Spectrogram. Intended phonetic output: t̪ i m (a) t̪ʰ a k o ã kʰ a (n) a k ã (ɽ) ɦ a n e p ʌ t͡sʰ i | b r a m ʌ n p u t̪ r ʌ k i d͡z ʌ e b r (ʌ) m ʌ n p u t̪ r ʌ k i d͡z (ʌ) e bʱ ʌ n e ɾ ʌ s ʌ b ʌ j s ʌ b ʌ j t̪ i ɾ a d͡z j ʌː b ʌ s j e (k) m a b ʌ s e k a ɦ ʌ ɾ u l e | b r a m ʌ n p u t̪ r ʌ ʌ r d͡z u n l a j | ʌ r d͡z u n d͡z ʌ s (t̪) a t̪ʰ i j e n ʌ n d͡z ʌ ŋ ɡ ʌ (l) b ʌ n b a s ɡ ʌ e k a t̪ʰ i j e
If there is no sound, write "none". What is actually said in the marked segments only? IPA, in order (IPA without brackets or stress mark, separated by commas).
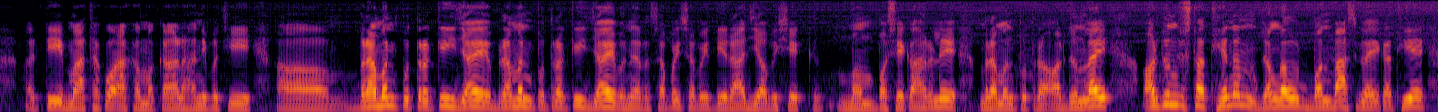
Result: a, m, ɽ, a, ʌ, k, t̪, l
